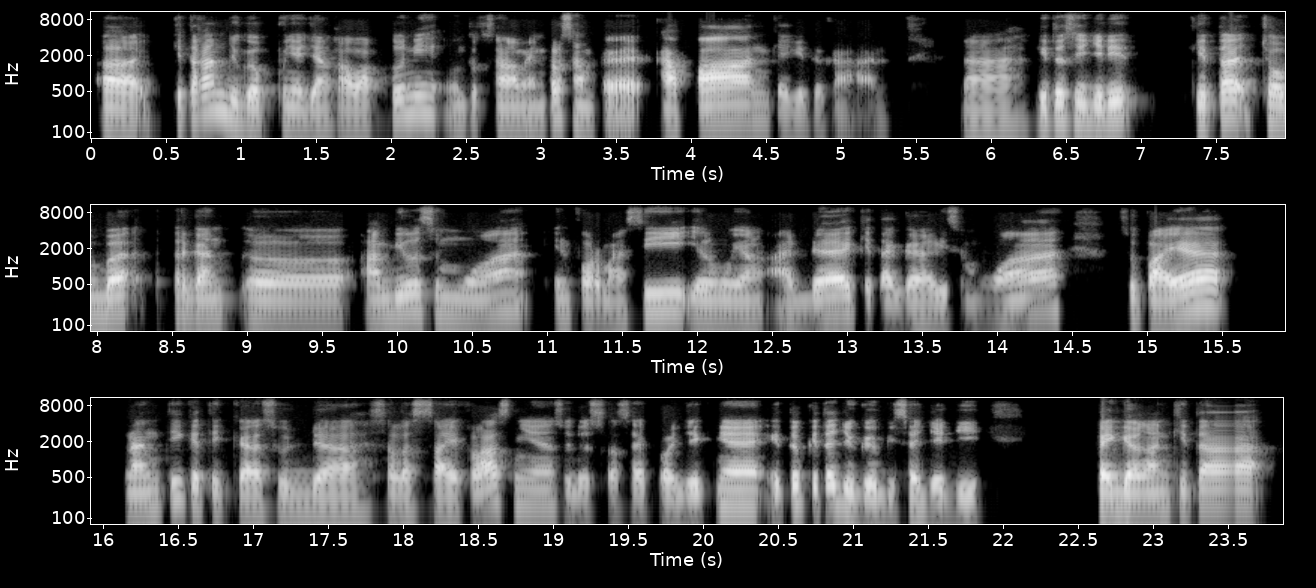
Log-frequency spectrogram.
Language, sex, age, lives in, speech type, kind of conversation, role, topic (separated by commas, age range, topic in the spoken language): Indonesian, male, 25-29, Indonesia, conversation, podcast, guest, Apa peran teman atau mentor saat kamu mencoba belajar ulang?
